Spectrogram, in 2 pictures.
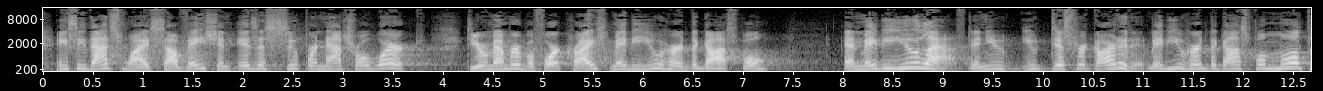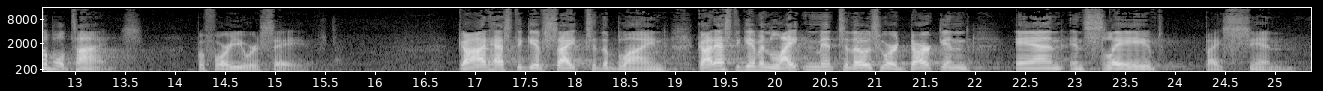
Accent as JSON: {"language": "English", "region": "California", "country": "United States", "tie": "born or raised there", "said": "You see, I grew up in Southern California. I've really lived here most all of my life"}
